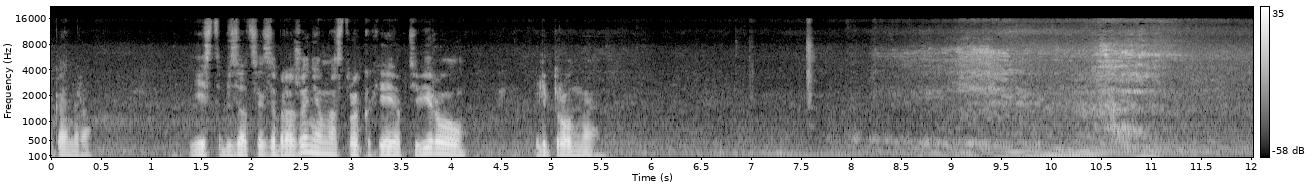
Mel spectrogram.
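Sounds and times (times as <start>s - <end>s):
car driving past: 7.2s - 12.0s.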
